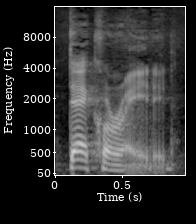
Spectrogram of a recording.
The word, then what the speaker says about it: decorated: Voyez là, ce O, il est prononcé comme un E atténué. Decorated.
